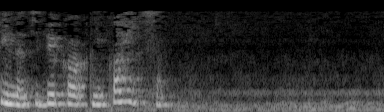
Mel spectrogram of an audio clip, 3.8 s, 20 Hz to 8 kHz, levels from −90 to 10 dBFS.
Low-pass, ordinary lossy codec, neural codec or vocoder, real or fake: 7.2 kHz; MP3, 24 kbps; codec, 16 kHz, 16 kbps, FunCodec, trained on LibriTTS, 50 frames a second; fake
